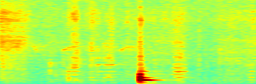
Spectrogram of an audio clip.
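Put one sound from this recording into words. A hatchet blade thunks into a log.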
